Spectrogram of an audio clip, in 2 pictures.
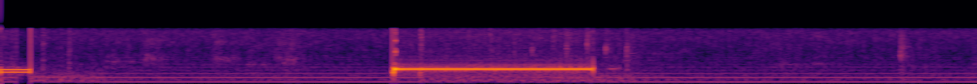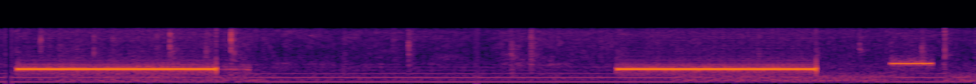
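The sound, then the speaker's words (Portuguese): A telephone line tone plays while a call is being transferred. Three steady tones, each about two seconds long, come roughly six seconds apart over a quiet hissing line, and a brief higher beep closes the sequence. “Tentando transferir a ligação da senhora, tudo bem?”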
